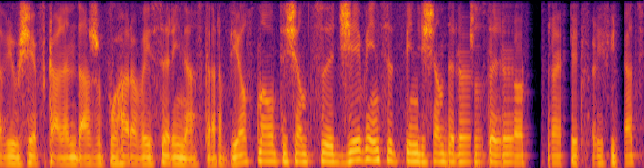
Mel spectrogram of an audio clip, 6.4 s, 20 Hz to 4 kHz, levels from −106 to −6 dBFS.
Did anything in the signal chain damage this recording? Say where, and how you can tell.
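Yes. At the capture stage, input gain that is likely set far too high for the microphone is being held in check by a fast limiter or compressor, producing gain pumping throughout the clip. Each loud moment in the speech pulls the level down, and in the gaps between the background noise swells back up, a swing of roughly 10 dB. Loud and quiet passages are squeezed close together, and the whole clip sounds flattened and breathing.

At the network stage, repeated packet loss produces robotic sound from 4.16 s to 6.27 s. Packets arrived late or not at all about two dozen times across that stretch, and the receiver filled each hole by extending the last sound it had. Those gaps, up to 131 ms long, make up nearly half of the span. The speech turns choppy, with short pieces missing before the next gap arrives. The band stops at about 4 kHz, in line with the narrowband call codec.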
